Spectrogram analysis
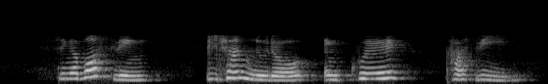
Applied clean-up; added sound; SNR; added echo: neural mask model Resemble Enhance denoiser.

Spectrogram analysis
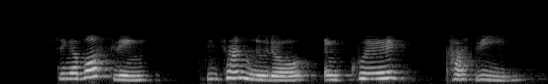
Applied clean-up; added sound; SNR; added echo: neural separator model SepFormer DNS4.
